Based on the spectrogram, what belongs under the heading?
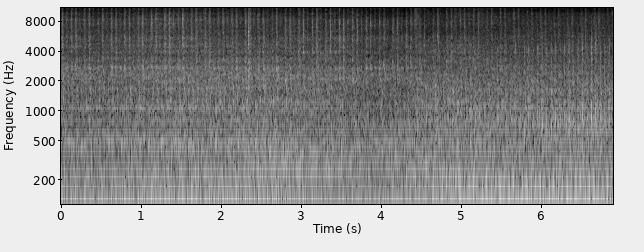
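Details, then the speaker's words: Ford New Holland 445D tractor diesel idling after maintenance, PTO engaged under its cover: a low hum joins halfway as the shaft spins up, even and smooth; PTO turning normally. "although that's a cover i can engage it and hear it spin right uh here"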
